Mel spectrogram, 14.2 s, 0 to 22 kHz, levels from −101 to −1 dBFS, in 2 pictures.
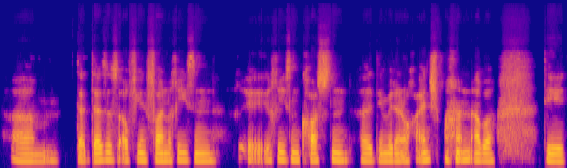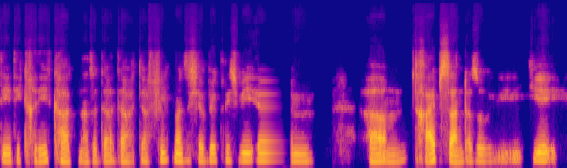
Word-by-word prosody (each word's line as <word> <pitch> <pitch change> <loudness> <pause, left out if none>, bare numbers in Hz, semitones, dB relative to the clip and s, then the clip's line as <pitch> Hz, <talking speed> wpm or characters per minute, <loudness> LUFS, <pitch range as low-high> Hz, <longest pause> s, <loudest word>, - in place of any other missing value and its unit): Ähm, 125 +1 -3 0.2
da - - +2
das 140 +1 +3
ist 145 -1 -1
auf 135 - -1
jeden 140 -1 +1
Fall 135 -1 +5
'n - - -1
Riesen 135 -3 -2 0.4
äh, - - -3
Riesenkosten, 140 -1 +1
äh, 135 -2 +1
den 130 0 -2
wir 130 - +3
dann 130 - +1
auch - - -4
einsparen, 150 +1 0
aber 135 -1 +4 0.6
die 125 -2 +3
die 130 -1 0
die 125 0 -7
Kreditkarten, 125 -2 -1
also, 115 +1 -5
da 120 +1 -3
da 120 -2 -2
da 125 - -4
fühlt 145 +5 -3
man 130 -1 +5
sich 130 -2 -4
ja 130 -1 -2
wirklich 135 0 -2
wie 135 0 +2 0.5
im, 125 0 -3 0.7
ähm, 120 - +2
Treibsand, 125 -7 +6
also, 125 0 -2
j 65 - -10
je 70 -1 +2
130 Hz, 160 wpm, -24 LUFS, 125-140 Hz, 0.7 s, Treibsand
